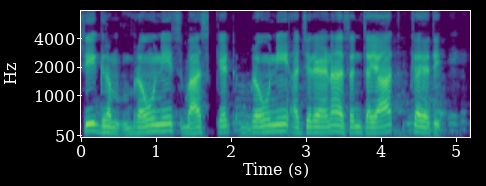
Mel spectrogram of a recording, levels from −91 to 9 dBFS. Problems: background conversations at intervals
